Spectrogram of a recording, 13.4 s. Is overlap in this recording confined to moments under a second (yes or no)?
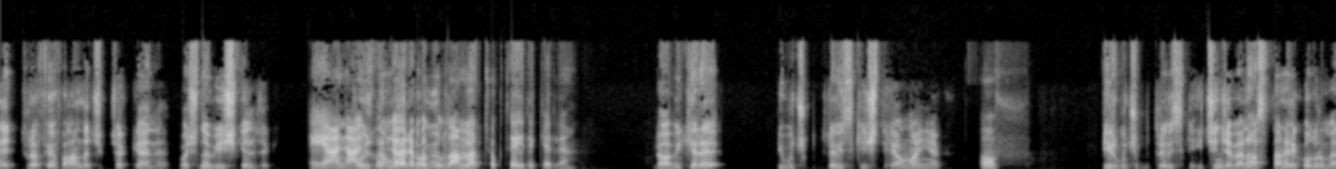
no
